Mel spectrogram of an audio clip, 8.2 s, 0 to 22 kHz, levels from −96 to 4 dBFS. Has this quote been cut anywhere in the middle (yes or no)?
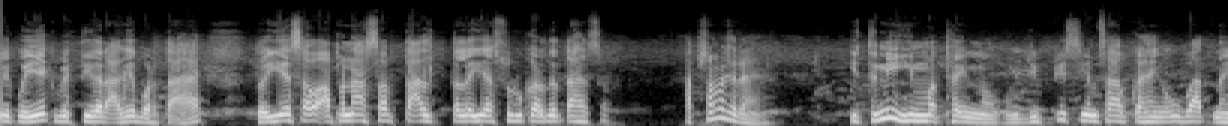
no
